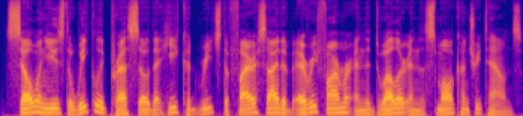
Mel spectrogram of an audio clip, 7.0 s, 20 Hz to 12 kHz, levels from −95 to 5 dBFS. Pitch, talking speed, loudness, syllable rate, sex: 120 Hz, 200 wpm, -16 LUFS, 4.8 syllables/s, male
